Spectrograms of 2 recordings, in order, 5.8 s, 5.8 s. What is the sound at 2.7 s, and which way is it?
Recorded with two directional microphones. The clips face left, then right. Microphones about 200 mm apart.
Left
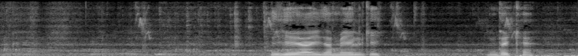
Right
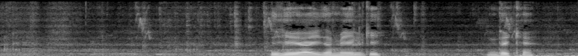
Speech, 20° right (ahead or behind).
